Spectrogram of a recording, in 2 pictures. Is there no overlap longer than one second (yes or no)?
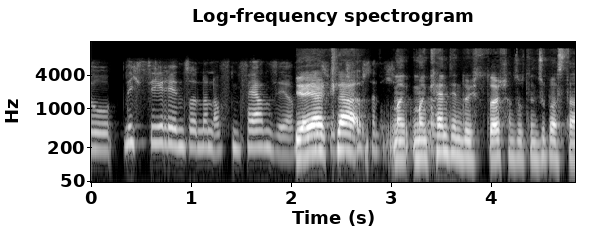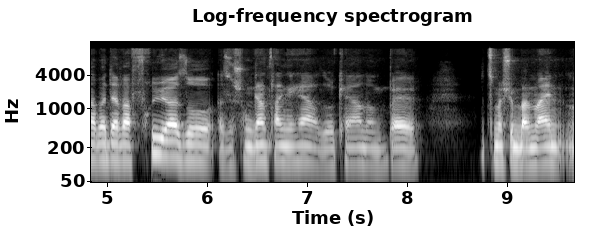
no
